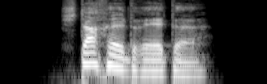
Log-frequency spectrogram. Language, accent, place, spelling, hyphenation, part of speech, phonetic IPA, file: German, Germany, Berlin, Stacheldrähte, Sta‧chel‧dräh‧te, noun, [ˈʃtaxl̩ˌdʁɛːtə], De-Stacheldrähte.ogg
- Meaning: nominative/accusative/genitive plural of Stacheldraht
